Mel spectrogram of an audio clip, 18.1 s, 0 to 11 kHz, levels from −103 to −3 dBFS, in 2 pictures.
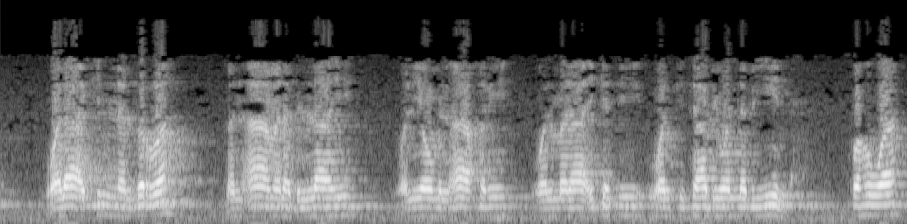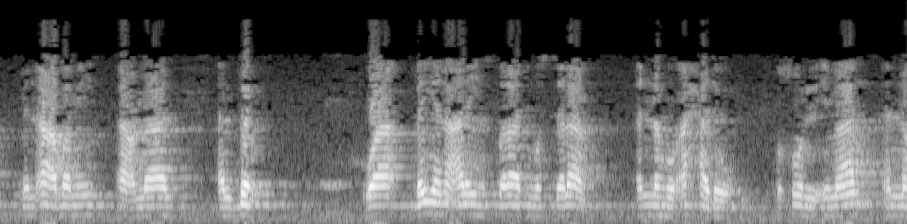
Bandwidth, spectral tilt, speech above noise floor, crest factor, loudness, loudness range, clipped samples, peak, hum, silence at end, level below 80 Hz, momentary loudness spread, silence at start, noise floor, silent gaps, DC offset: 6.6 kHz; -7 dB/octave; 23 dB; 16 dB; -17 LUFS; 2 LU; under 0.1%; -2 dBFS; none; 0 s; -50 dBFS; 14 LU; 0 s; -39 dBFS; none; under 0.1%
